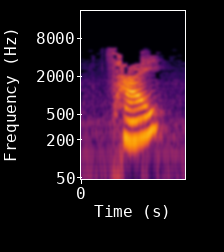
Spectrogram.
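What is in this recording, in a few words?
"裁", Mandarin Chinese; chinese-flashcards; hsk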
